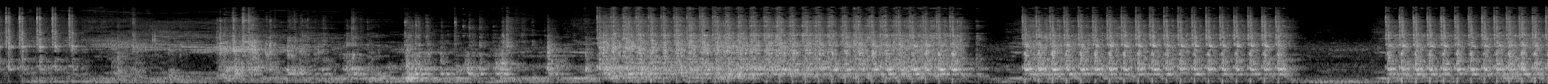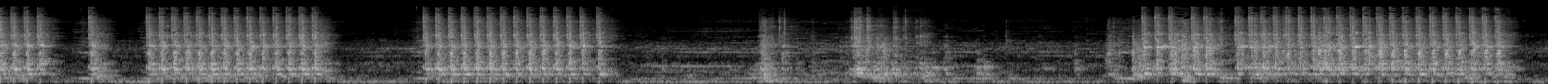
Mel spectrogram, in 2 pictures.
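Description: Hydraulic rock breaker on a Kobelco SK200 excavator hammering rock in rapid, even blows. It comes in runs of a few seconds with short pauses between, and the excavator's engine goes on running during the pauses.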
